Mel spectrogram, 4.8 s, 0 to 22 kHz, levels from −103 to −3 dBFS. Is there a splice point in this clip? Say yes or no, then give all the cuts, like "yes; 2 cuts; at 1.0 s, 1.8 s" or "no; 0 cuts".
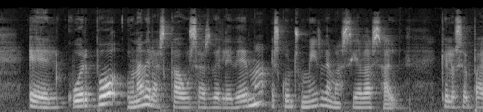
yes; 1 cut; at 1.3 s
